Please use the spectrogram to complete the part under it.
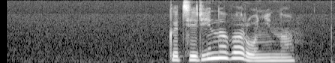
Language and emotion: Russian, neutral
